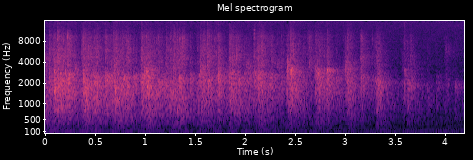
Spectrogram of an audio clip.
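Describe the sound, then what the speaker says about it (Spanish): A church congregation claps in a fairly even, moderately loud burst of applause that continues steadily and tapers a little toward the end, with a low steady hum underneath. "¿Cuántos le dan un fuerte aplauso al Rey?"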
